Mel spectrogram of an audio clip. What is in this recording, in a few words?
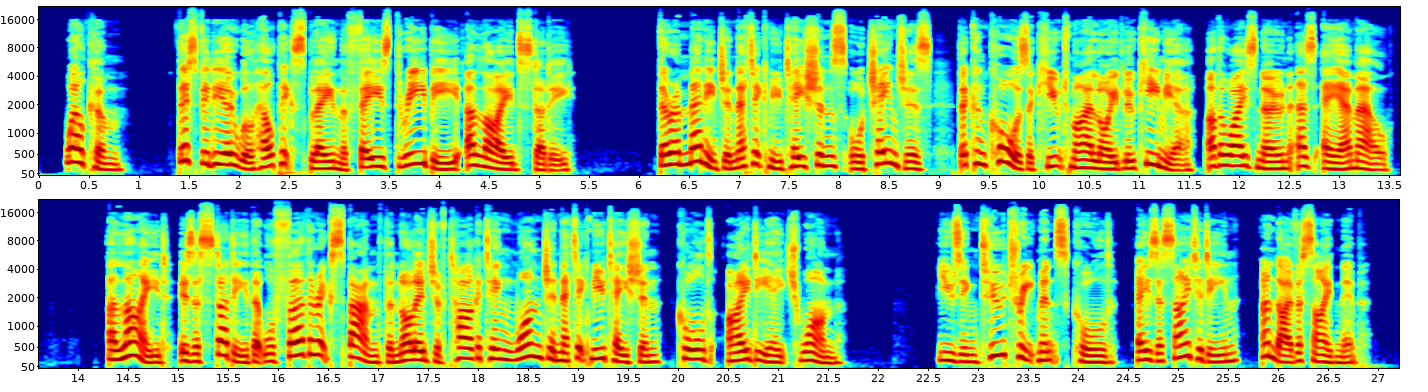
english british explainer videos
